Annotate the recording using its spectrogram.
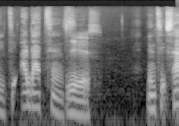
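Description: Speech only: a man talking for about a second, then a short pause.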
